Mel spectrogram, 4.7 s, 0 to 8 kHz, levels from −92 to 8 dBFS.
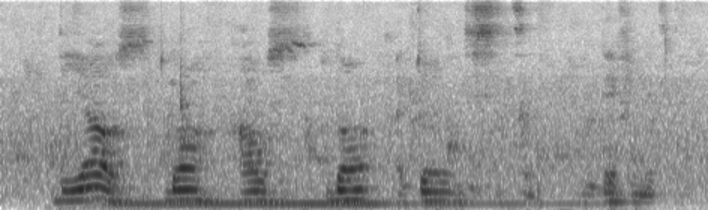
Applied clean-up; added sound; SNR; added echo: none; Raindrop; 15 dB; reverberation time 0.5 s.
